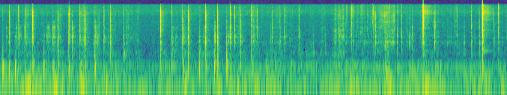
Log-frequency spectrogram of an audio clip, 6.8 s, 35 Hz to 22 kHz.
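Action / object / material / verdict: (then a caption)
tap / plastic DSLR camera body / plastic / none. Fingertips press and click the rear buttons and directional pad on the back of a black plastic Canon EOS 1000D camera body and tap its casing. The result is a rapid, irregular series of short, dry plastic clicks and taps over a steady low hum, with two sharper, brighter clicks near the end.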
